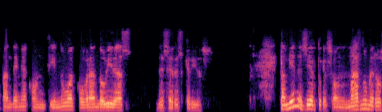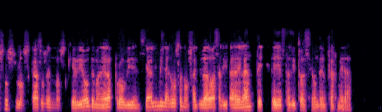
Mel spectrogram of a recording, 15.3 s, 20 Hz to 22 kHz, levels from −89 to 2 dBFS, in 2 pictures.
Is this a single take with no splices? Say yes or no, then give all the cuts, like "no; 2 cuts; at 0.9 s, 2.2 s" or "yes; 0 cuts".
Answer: no; 2 cuts; at 6.4 s, 13.0 s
